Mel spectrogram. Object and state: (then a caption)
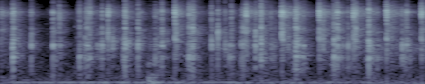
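Paint marker with mixing ball. A Sharpie paint marker is shaken, and the small mixing ball inside rattles against the barrel in a quick run of about fifteen bright, high-pitched clicks. The ball mixes up the paint inside, just as the ball does in a spray-paint can.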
